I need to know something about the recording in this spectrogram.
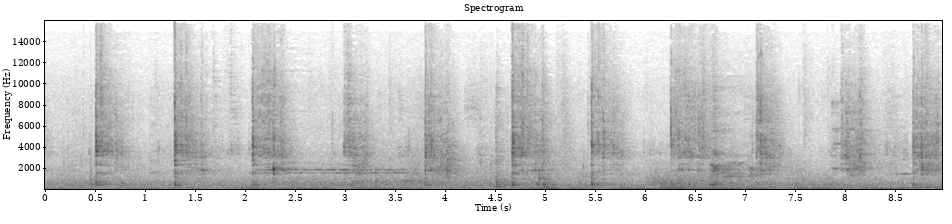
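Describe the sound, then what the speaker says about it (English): Ceviche being mixed in a bowl with utensils, rhythmic clinking and scraping strokes repeating about every half second over a low steady hum, with brief talk in the background. "We're going to mix"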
